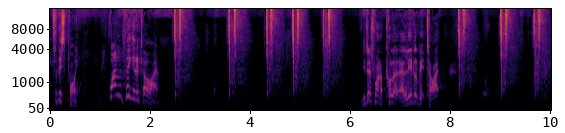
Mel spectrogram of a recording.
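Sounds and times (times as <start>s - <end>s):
staple gun firing: 3.5s - 5.8s, 8.2s - 10.0s.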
